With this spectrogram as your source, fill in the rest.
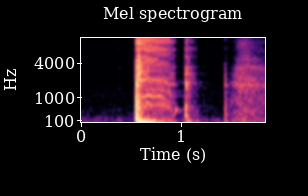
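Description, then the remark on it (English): A person imitates the explosive, choking snore of someone sleeping: one loud, harsh snort burst, then a short sputtering catch and a brief gasp trailing into a breathy exhale. “sometimes you'll have these like explosive snores.”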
